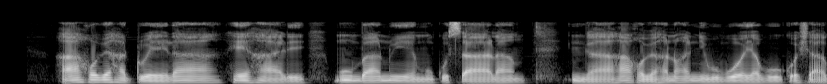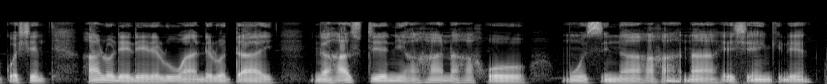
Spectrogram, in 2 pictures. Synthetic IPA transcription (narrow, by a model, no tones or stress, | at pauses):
xaxo̞βe̞xatwe̞laxe̞xalimʔuːmbanuje̞mukusalaŋɡaxaxo̞βe̞xano̞xaliniβuβwo̞jaβuko̞ʃa̰ko̞ʃexalo̞le̞le̞le̞luwaːndelwotaji | ŋɡaxasu̥tile̞nixaxanaxaxo̞ | musinaxaxa̰naxe̞̰ʃe̞̰ːŋɡḭle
